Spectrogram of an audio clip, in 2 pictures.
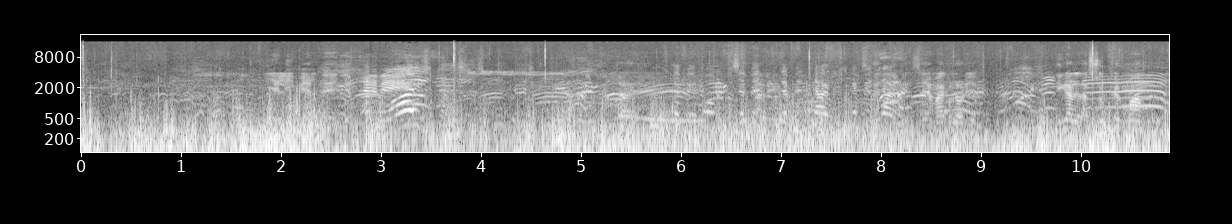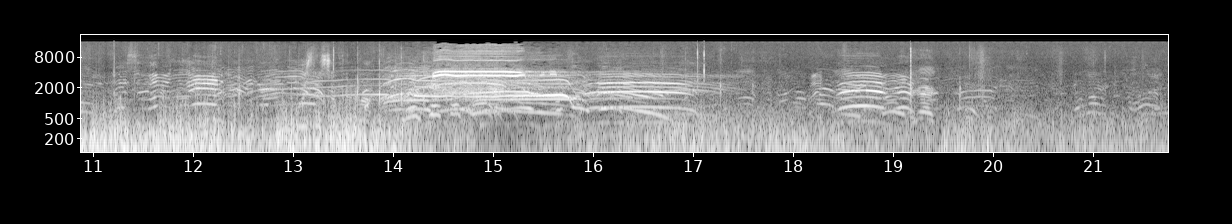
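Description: Spectators on the sidelines shout and cheer outdoors.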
